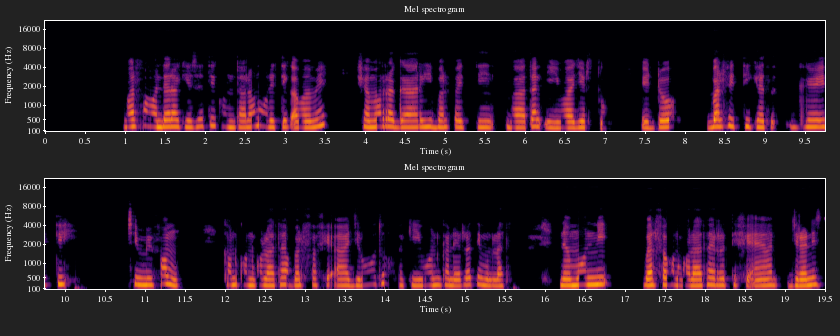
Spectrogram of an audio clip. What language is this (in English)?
Oromo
